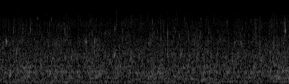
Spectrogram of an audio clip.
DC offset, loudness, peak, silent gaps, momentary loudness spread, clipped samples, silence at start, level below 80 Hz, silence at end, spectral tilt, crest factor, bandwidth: under 0.1%; -47 LUFS; -28 dBFS; none; 1 LU; under 0.1%; 0 s; -66 dBFS; 0 s; -2 dB/octave; 20 dB; 17 kHz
